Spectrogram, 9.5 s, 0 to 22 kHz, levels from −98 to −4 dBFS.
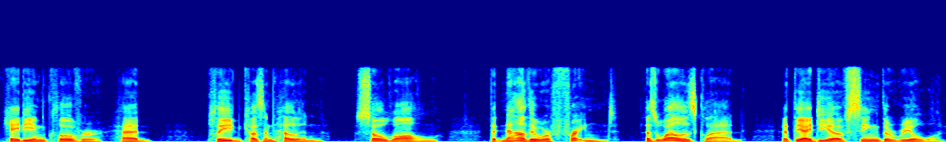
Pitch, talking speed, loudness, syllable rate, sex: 130 Hz, 165 wpm, -19 LUFS, 4.8 syllables/s, male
